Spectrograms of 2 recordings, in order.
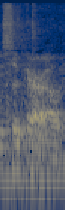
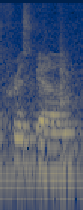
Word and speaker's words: Ciparro: It's very hard to pronounce for some reason compared to its spelling. And don't worry, if you mispronounce it, I am perfectly fine with it because you'd be the 1 millionth caller. I promise you. I've heard it as Crisco, Ciparro, all kinds of different things.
